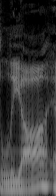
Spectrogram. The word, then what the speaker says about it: Liaw: I think it's Liaw, L-I-A-W, Liaw, something. He's Australian.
